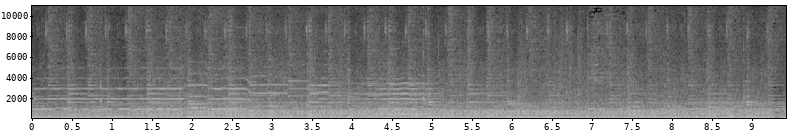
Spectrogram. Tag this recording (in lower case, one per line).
motorboat
music
vehicle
